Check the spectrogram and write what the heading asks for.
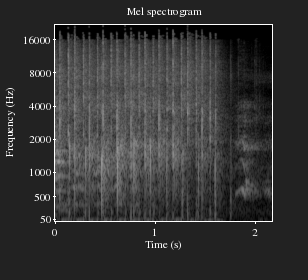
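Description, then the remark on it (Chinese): A short burst of applause: many rapid, sharp claps overlapping in an uneven patter, fairly steady in loudness, then trailing off abruptly near the end. “我们给他们的慢贤来鼓鼓掌。”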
